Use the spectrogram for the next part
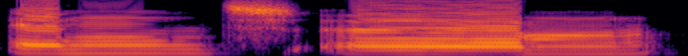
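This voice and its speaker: Female webinar presenter, medium-pitched voice, informal and explanatory, deliberate with pauses and rephrasing. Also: completely flat delivery, a little mellow, clear, resonant tone, faint music behind.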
